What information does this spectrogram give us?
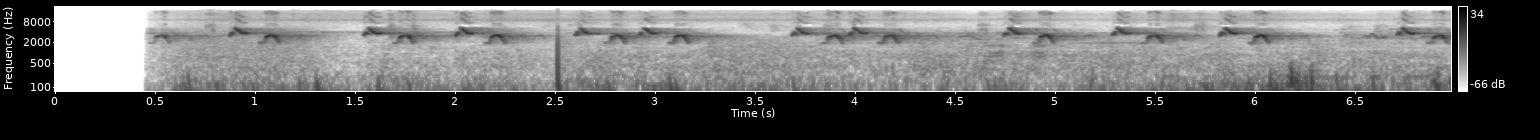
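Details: Bar-winged prinias answer each other, as if competing over whose voice is louder: sharp, high chirping phrases, the notes coming quickly at about two a second and overlapping, over a low rumble of background noise.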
